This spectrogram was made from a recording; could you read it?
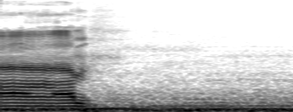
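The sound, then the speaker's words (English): A steady, low road rumble from a car driving along, continuous, with a brief voice sounding over it at the very start. “Well, we're back on the road. This is the scene.”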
